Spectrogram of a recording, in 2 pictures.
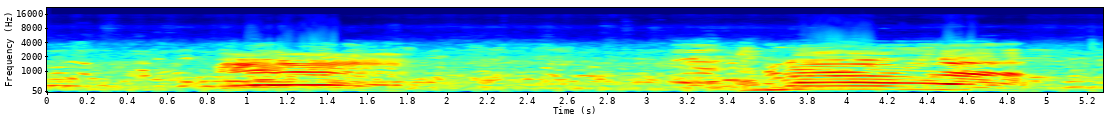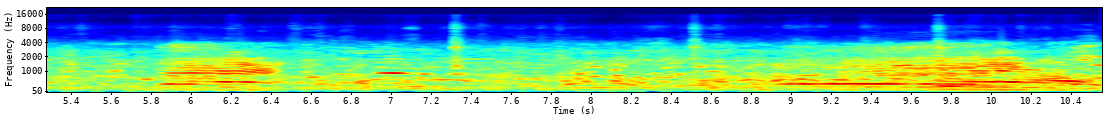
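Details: Sahiwal cattle at a busy Chattogram cattle market, Bangladesh, 7 September 2024: four separate moos spread over about ten seconds, some short and falling, one deeper and longer, over constant crowd chatter and market noise.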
